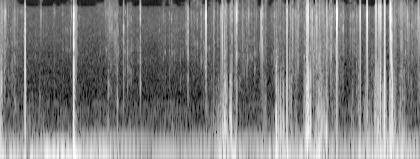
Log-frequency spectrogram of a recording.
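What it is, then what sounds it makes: Foam microphone cover being scratched. A black spiral ear pick scratches the foam cover of a small black microphone set inside a silicone dummy ear. Soft, irregular scratching and crackling clicks ride over a low rumble, with sharp brighter ticks scattered through the clip.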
